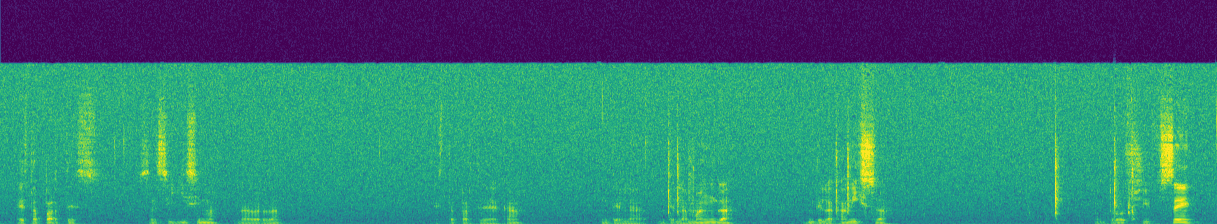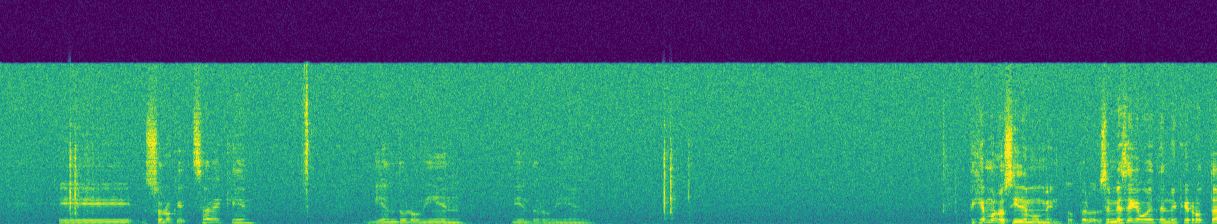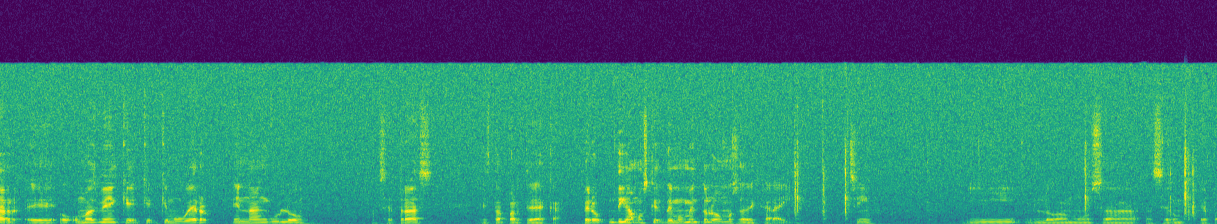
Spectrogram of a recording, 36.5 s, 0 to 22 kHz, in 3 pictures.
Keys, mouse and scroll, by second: 1.1 click, 3.8-6.6 drag, 6.9 alt+Tab, 8.6 alt+Tab, 11.1 ctrl+shift+c, 13.1 alt+Tab, 19.0 alt+Tab, 31.5 click, 33.1-33.4 ctrl+scroll up 2, 34.1 click, 35.3 ctrl+click, 36.1 ctrl+z.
